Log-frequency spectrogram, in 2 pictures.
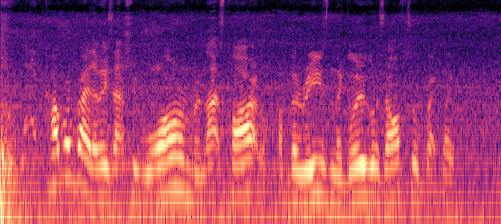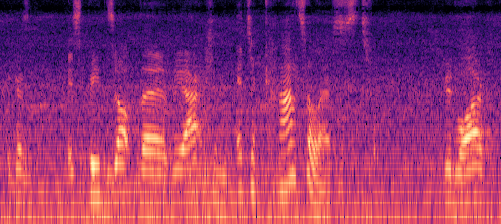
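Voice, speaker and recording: With a Scottish accent, a man speaks at a moderate pace amid noticeable background noise and audible room echo. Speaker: hoof trimmer. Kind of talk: casual work commentary.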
